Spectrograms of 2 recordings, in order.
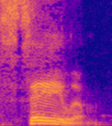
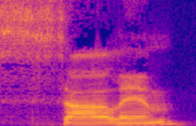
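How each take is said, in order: First: The stress falls on the first syllable. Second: The stress falls on the second syllable. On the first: The speaker calls it right. "the emphasis always moves up more to the front. So it's Salem" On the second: The speaker calls it wrong. "the pronunciation in Portuguese is Salem"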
